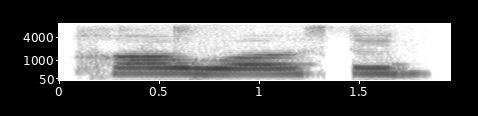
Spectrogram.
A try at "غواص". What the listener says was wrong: How long are we going to say the waw for?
